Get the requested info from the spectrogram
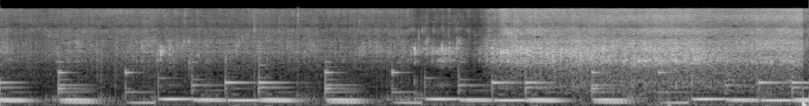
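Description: Shallots, garlic and green chillies sizzling in a steel kadai. The sizzle grows sharply louder about two-thirds of the way through, as fresh gongura (roselle) leaves are dropped in. Background music with a repeating melody plays throughout.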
